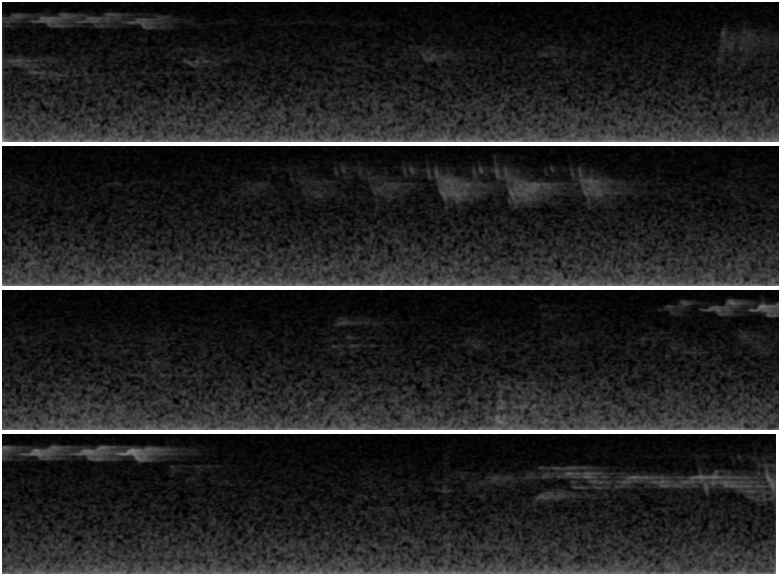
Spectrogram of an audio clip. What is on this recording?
Black-and-white Warbler, Red-eyed Vireo, Ovenbird, Wood Thrush, Veery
